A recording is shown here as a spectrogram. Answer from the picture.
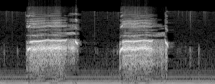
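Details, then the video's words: Two long, grating screeches, each about half a second, from an osprey guarding a freshly delivered fish at its Loch Garten nest at 20:33, separated by a short silence with a faint hum beneath. "Bynack screeching in possession"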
